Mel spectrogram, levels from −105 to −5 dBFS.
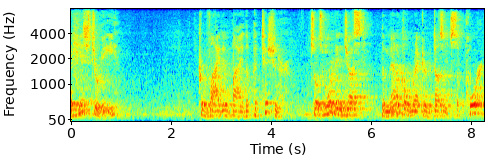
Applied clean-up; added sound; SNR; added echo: none; none; none; none.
